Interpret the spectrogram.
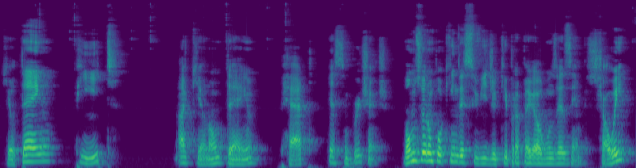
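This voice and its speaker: A man with a Brazilian Portuguese accent teaching English pronunciation, patiently explaining and repeating words slowly. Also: mid-range voice, lively intonation, gravelly, dark tone. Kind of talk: online pronunciation lesson.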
